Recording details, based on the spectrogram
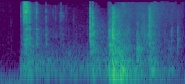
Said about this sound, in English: I stayed outside the door of another room while he unlocked it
